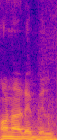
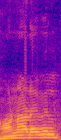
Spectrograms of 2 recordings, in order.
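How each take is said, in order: First: The word begins with a vowel sound. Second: The word begins with an h sound. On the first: The speaker calls it right. "এইচটা এখানে silent থাকছে এখানে ও দিয়ে উচ্চারণ হলে" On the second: The speaker calls it wrong. "উচ্চারণটা কি এইচ এর মতো কি বলছি হনারেবল কি বলছি বলছি না"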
